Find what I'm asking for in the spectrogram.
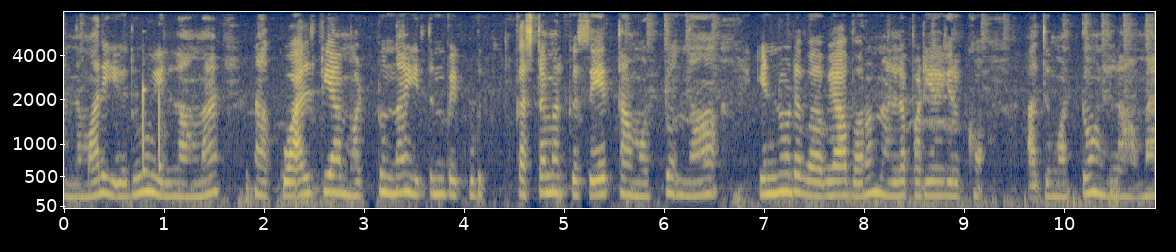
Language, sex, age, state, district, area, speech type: Tamil, female, 18-30, Tamil Nadu, Tirupattur, urban, spontaneous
